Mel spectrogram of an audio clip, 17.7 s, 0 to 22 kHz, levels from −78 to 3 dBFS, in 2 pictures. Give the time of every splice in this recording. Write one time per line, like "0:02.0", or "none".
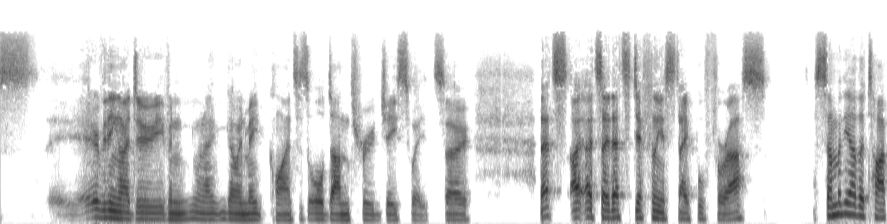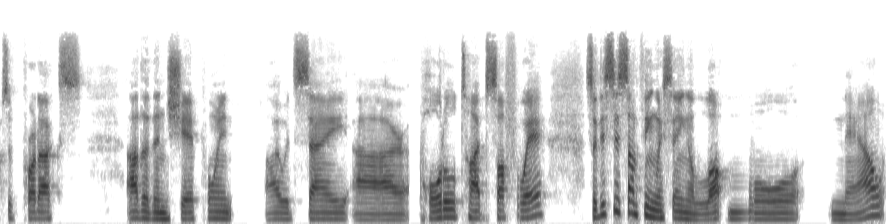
0:12.9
